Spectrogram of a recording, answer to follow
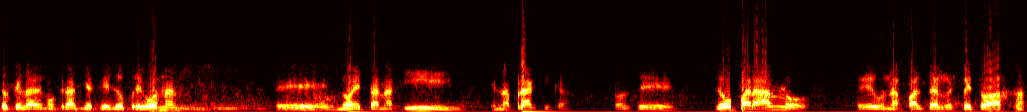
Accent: Quitilipi, Chaco, Argentina; Nosotros somos de Quitilipi, estamos a 180 kilómetros de la capital

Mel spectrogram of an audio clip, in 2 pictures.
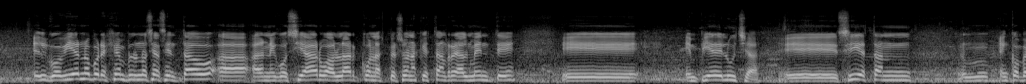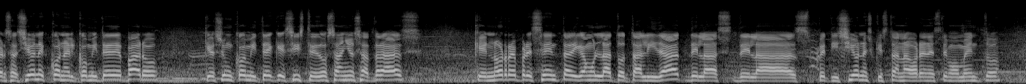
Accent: Colombia; now in Concepción, Chile; Soy colombiano y en este momento nos estamos manifestando con este pequeño plantón

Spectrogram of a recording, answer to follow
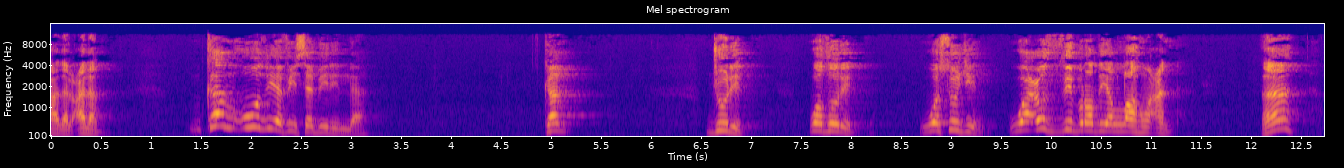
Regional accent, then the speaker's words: Saudi Arabia; هذا بعض الدعاة عندنا في السعودية وغيرهم

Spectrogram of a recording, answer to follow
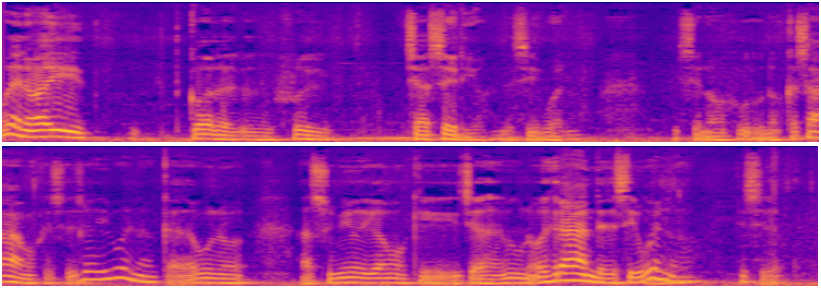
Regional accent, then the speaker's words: Bolivia; llevar ser boliviano, llevar el orgullo adentro, es decir, pertenecemos a la comunidad boliviana y somos bolivianos, somos de la raza indígena y nos sentimos orgullosos

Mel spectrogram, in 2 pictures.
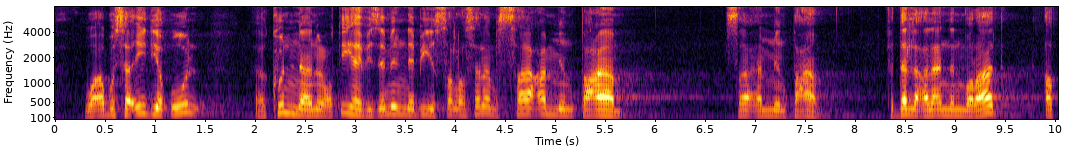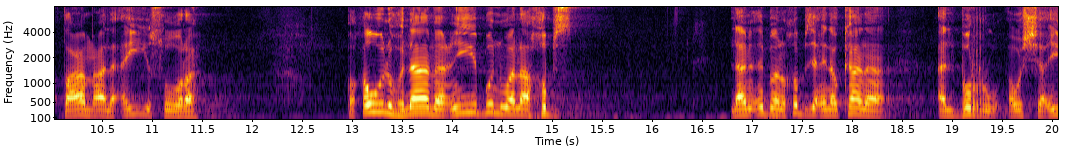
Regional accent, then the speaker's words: Najd, Saudi Arabia; فإذا كان الناس لا يأكلونه كما عندنا في نجد وأظن أكثر البلدان كذلك

